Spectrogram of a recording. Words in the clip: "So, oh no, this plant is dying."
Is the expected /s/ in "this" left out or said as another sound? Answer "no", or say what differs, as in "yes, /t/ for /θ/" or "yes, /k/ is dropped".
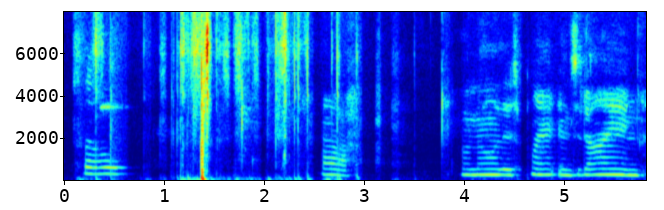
no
